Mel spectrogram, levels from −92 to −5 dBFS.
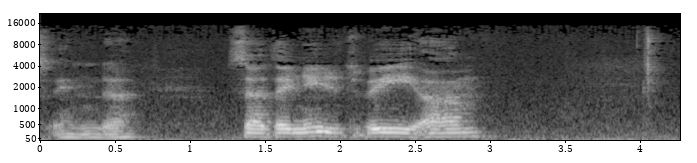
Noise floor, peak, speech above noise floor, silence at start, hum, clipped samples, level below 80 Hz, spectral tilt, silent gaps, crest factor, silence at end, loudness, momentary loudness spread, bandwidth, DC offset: -46 dBFS; -8 dBFS; 23 dB; 0 s; none; under 0.1%; -50 dBFS; -5 dB/octave; none; 16 dB; 0 s; -23 LUFS; 15 LU; 15.5 kHz; under 0.1%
